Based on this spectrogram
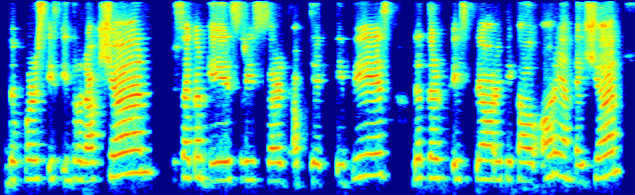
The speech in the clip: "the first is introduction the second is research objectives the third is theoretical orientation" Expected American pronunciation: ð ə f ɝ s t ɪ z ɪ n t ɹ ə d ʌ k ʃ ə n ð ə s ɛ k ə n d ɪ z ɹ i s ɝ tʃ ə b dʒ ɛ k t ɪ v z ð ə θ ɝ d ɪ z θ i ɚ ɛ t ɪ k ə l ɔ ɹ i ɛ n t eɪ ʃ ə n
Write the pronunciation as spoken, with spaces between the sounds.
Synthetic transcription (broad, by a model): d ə f ɝ s t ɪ s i n t ɹ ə d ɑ k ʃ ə n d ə s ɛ k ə n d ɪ s ɹ i s ɝ tʃ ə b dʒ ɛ k t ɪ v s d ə t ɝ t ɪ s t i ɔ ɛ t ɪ k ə l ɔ ɹ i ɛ n t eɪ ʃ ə n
